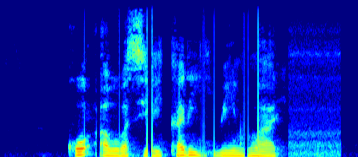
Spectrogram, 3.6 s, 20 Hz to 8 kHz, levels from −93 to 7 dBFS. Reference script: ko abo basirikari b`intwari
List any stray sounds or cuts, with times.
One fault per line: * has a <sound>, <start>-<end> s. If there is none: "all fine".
all fine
